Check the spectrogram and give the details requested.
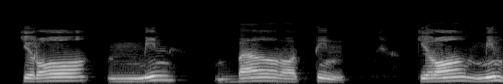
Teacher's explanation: دو زیر کو میم کے ساتھ ملا دیا تو کرامم ہو گیا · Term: اقلاب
